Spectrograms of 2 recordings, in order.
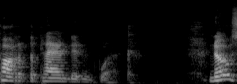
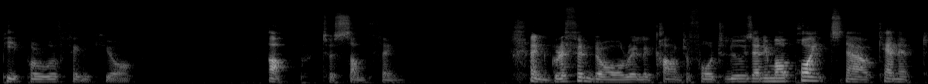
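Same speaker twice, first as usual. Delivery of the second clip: plain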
